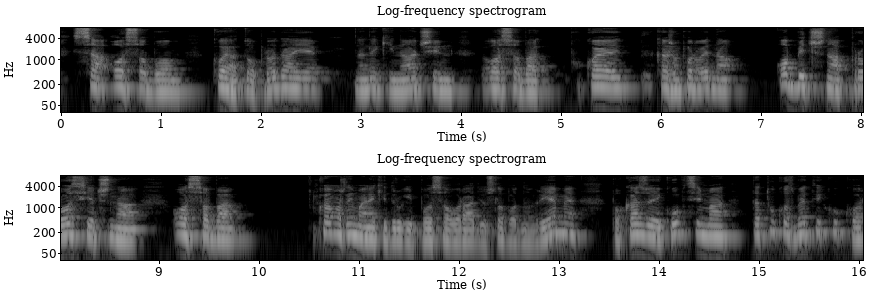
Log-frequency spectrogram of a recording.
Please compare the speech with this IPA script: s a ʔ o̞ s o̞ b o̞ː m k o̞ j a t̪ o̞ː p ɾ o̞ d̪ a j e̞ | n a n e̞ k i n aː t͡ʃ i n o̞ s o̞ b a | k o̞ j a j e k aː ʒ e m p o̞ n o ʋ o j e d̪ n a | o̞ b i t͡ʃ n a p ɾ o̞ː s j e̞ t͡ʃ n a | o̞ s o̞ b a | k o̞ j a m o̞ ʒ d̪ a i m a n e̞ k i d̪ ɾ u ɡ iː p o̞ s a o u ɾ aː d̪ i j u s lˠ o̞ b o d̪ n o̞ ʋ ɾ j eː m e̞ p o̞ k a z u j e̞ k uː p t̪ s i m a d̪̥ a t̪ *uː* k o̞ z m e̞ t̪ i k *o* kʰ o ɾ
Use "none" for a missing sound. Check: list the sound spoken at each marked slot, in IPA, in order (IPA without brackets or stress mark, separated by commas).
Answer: uː, u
